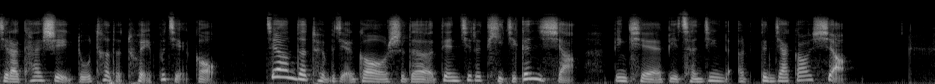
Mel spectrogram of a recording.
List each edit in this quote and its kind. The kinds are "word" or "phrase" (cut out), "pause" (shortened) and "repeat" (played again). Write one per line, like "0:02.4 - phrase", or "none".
0:07.5 - phrase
